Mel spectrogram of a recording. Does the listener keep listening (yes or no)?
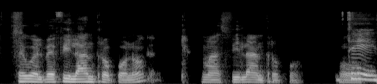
no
